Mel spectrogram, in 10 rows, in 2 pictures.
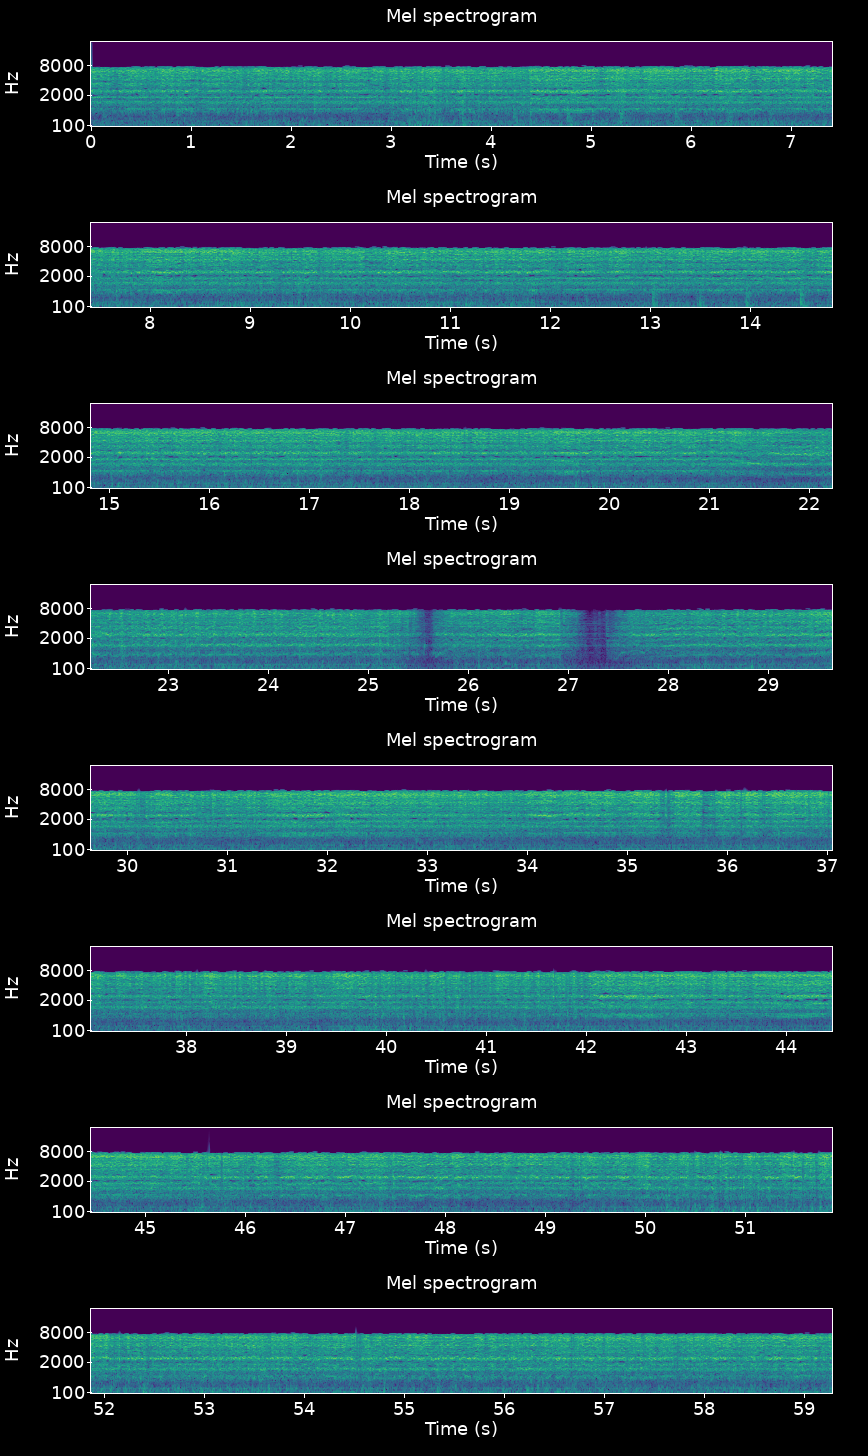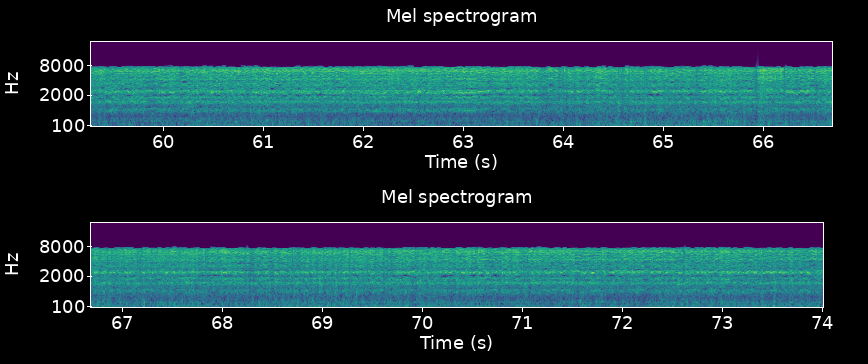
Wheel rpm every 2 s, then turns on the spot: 240, 230, 230, 230, 230, 230, 230, 230, 230, 230, 230, 170, 140, 110, 140, 210, 230, 230, 230, 230, 230, 230, 230, 230, 230, 220, 210, 210, 220, 230, 220, 210, 230, 230, 230, 220, 220.
none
